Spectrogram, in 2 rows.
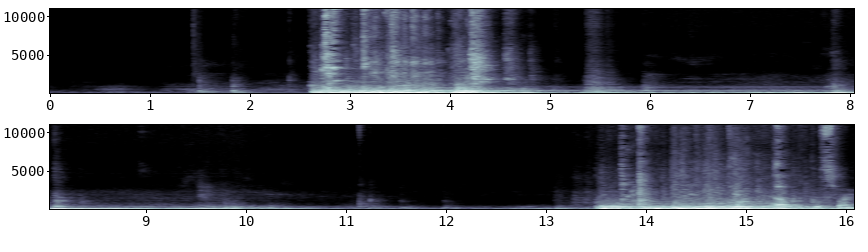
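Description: Atlas Omega II traction elevator (1992) setting off after a sudden loud clatter about two and a half seconds in. Its DC drive starts with a long, low buzz that fades as the car runs. A second loud clatter comes near the end as the car reaches the landing.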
